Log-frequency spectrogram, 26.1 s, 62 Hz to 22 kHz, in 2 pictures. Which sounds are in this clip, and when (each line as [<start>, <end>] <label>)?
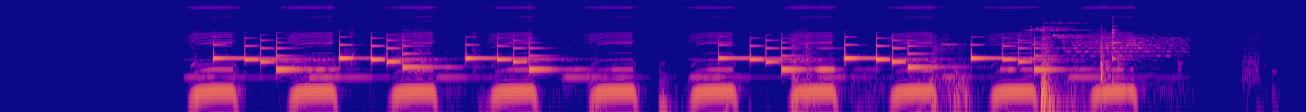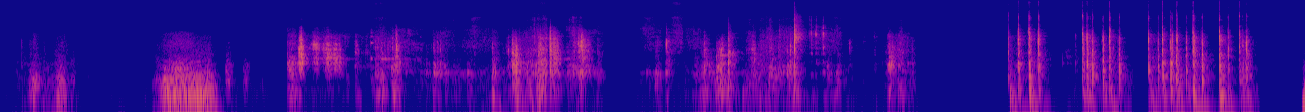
[1.83, 11.95] phone ringing
[9.43, 11.95] footsteps
[23.08, 25.72] keyboard typing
